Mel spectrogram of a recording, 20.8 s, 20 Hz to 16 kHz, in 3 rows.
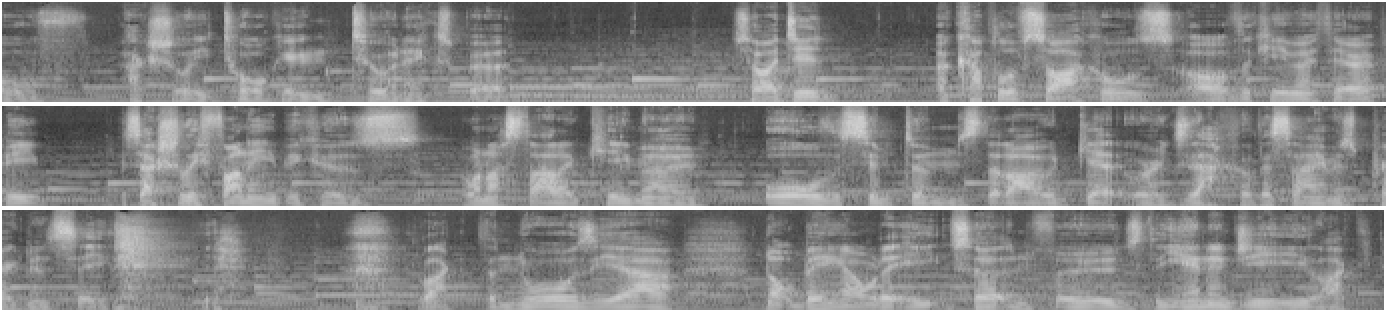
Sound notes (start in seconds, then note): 14.4 laughs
